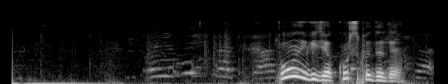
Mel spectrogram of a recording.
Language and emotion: Russian, positive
